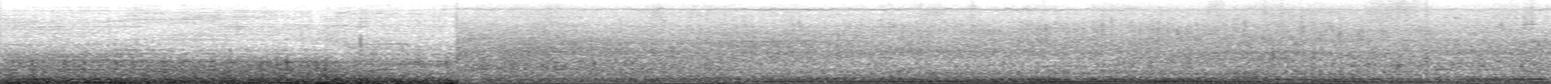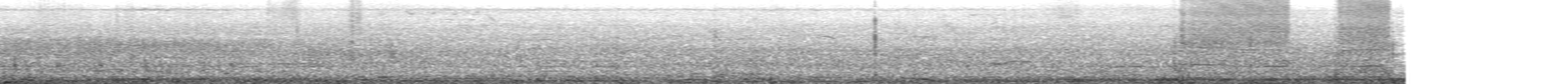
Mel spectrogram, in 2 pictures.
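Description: A car engine hums steadily as the car drives.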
